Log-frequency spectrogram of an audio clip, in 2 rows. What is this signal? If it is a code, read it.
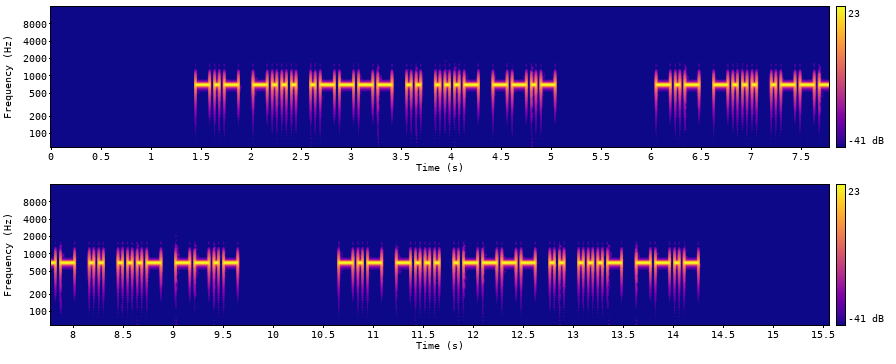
Morse code, heard as a keyed tone, about 25 wpm, 700 Hz. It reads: KB1IVQ KB1IVQ KB1IVQ
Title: USA Call Signs - 6 Characters - Repeated 3x - 25wpm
